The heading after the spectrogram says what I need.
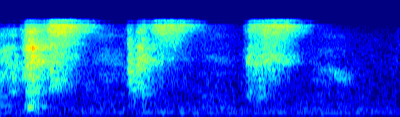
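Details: Rapid series of three sharp, hissing sneezes about half a second apart; one sneezer says they had a cold.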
